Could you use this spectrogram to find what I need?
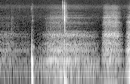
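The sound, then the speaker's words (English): Airy breathing right against the microphone, a few short puffs followed by a longer exhale, with no talking. “No, I'm just happy to know you're breathing.”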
